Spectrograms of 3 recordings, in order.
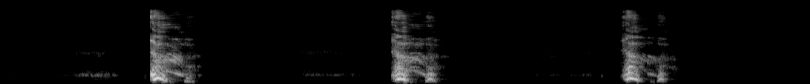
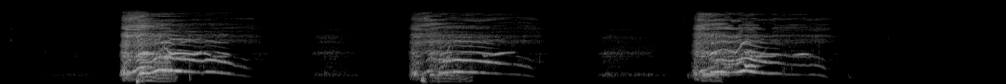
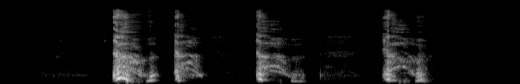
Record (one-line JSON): {"three_cough_length": "8.1 s", "three_cough_amplitude": 26830, "three_cough_signal_mean_std_ratio": 0.23, "exhalation_length": "10.1 s", "exhalation_amplitude": 9906, "exhalation_signal_mean_std_ratio": 0.46, "cough_length": "5.2 s", "cough_amplitude": 31170, "cough_signal_mean_std_ratio": 0.29, "survey_phase": "beta (2021-08-13 to 2022-03-07)", "age": "65+", "gender": "Male", "wearing_mask": "No", "symptom_none": true, "smoker_status": "Ex-smoker", "respiratory_condition_asthma": false, "respiratory_condition_other": false, "recruitment_source": "REACT", "submission_delay": "1 day", "covid_test_result": "Negative", "covid_test_method": "RT-qPCR", "influenza_a_test_result": "Negative", "influenza_b_test_result": "Negative"}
